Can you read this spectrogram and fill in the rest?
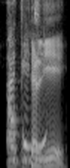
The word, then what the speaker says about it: atelier: Atelier's? LBT? A-T-E-L-I-E-R-S. – Atelier. Atelier. It's like a workshop. It means workshop.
